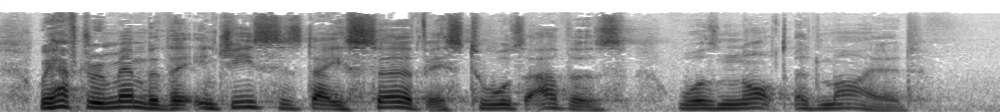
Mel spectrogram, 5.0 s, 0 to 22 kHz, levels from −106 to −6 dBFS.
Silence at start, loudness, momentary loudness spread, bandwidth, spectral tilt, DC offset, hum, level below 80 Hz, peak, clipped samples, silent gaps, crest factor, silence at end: 0 s; -18 LUFS; 11 LU; 13.5 kHz; -4.5 dB/octave; under 0.1%; none; -56 dBFS; 0 dBFS; under 0.1%; none; 18 dB; 0.4 s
